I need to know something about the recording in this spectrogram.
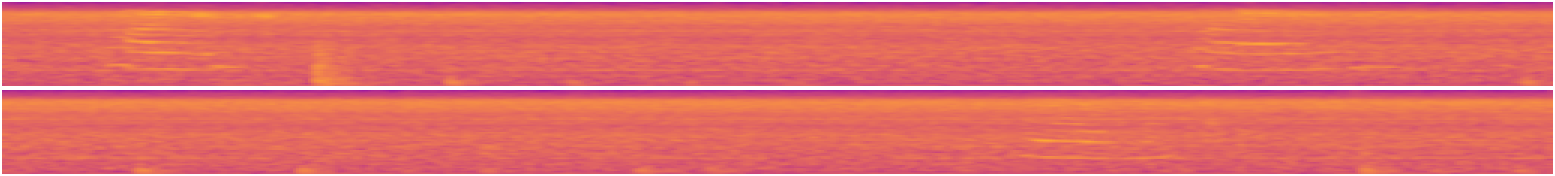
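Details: Domestic cat meowing indoors: three short, slightly falling meows roughly four seconds apart, set against a constant low electrical hum and a few soft taps and knocks.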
